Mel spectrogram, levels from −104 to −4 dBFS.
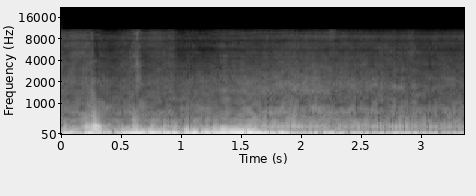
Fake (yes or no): yes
